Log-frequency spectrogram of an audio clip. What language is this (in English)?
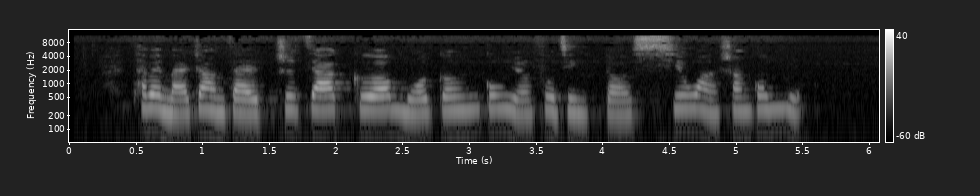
Chinese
